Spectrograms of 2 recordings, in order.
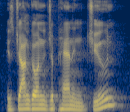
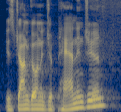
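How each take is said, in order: First: The word June is stressed. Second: The word Japan is stressed. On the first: The asker wants to know when he is going. "No, he's going in July" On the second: The asker wants to know where he is going. "No, he's going to Taiwan"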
